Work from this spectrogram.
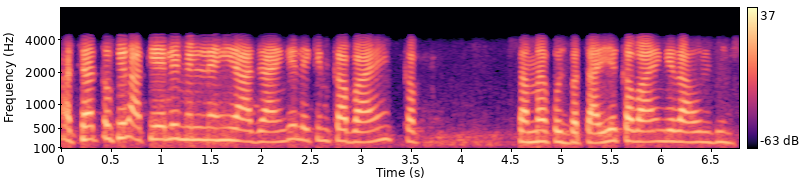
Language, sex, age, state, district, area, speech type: Hindi, female, 60+, Uttar Pradesh, Ayodhya, rural, conversation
